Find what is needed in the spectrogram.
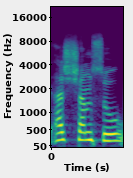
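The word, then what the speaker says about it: الشمس: kamaru means the moon in ash shamsu we do not pronounce the lam and in el camaro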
